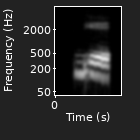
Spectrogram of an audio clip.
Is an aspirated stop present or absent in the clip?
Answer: absent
